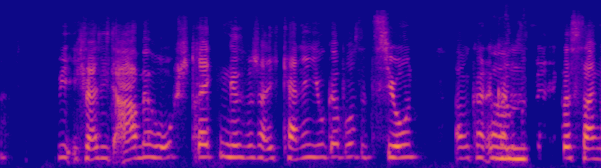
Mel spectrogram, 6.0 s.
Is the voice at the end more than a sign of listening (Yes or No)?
No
